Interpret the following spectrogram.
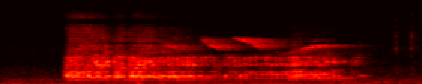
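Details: A lion gives one sustained, rough, broad roar lasting about two and a half seconds, while sliding whistled bird calls sound faintly above it.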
